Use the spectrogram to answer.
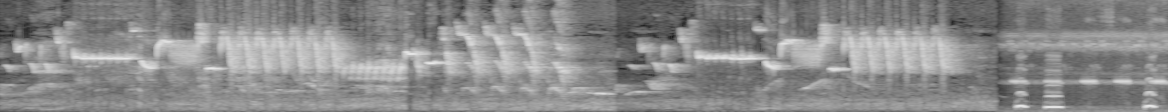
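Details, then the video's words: Asian brown flycatcher song used to stir other birds into singing. Loud, lively phrases of rapid high chirps and sweeping whistles come in repeated runs, then a brief quieter ending with a few separate notes. "SUARA BURUNG SIKATAN LONDO ,MEMANCING SEMUA BURUNG GACOR"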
